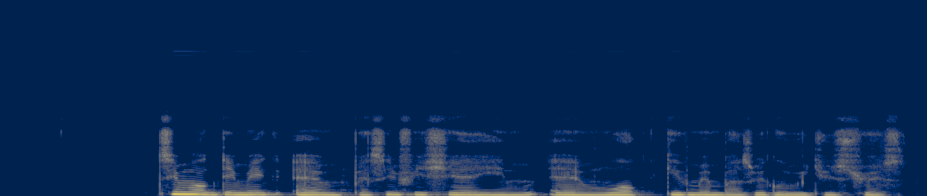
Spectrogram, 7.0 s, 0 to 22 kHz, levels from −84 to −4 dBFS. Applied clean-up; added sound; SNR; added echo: none; none; none; none.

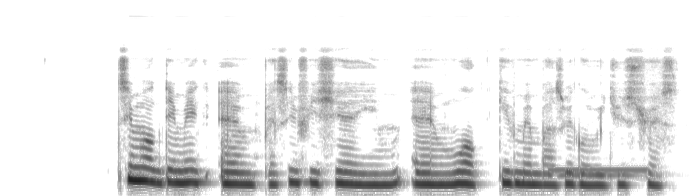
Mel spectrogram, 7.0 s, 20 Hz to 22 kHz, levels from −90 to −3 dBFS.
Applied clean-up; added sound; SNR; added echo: classical method log-MMSE.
